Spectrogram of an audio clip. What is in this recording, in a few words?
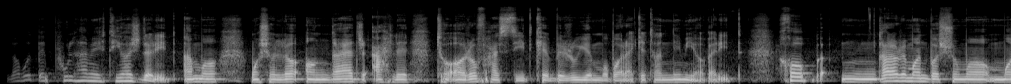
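FA General, Persian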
